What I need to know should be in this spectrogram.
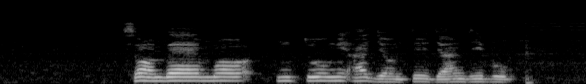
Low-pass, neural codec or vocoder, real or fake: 7.2 kHz; none; real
